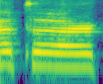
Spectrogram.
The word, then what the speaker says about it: Qatar: Qatar.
